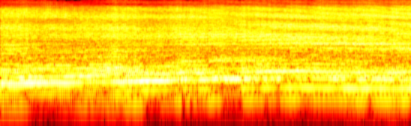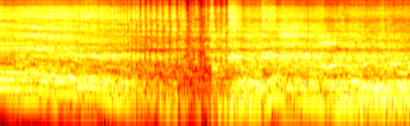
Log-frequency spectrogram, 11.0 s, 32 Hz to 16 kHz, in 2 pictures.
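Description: V-8 engine of an antique Ford pulling tractor running hard at high revs under the sled's load. Its pitch sags slowly, then drops away sharply about eight seconds in with a brief dip in loudness, before the engine note picks up again.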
